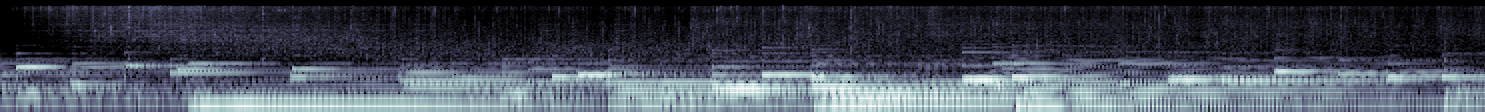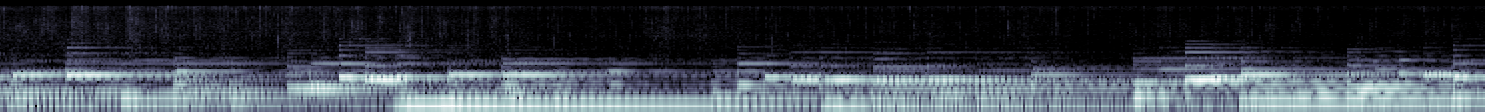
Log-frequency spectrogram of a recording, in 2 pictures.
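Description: Shredded potato sizzling in hot oil in a frying pan, the hiss loudest as the potatoes go in at the start and easing off after a few seconds. Piano music plays underneath throughout.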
